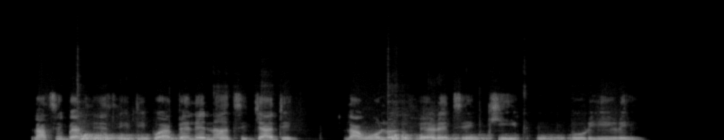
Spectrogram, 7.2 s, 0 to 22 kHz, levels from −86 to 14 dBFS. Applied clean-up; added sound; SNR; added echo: neural mask model RNNoise.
